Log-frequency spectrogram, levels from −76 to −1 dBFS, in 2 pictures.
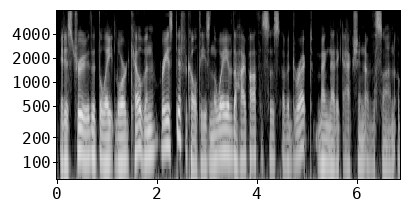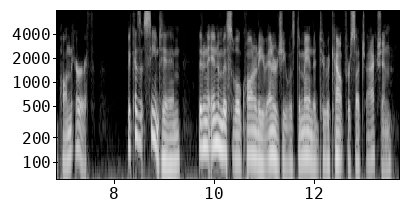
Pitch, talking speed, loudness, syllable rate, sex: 115 Hz, 195 wpm, -21 LUFS, 5.9 syllables/s, male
